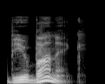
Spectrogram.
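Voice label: "bubonic", English, British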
